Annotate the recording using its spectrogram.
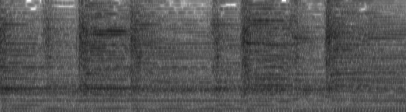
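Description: Acoustic guitar strummed in chords at a steady rhythm, a short instrumental stretch between sung lines.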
